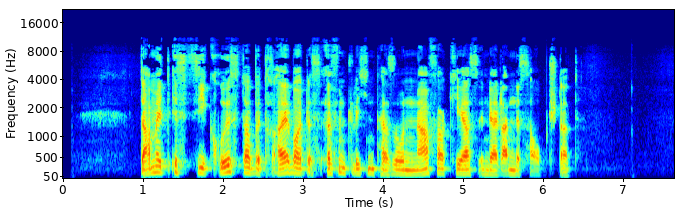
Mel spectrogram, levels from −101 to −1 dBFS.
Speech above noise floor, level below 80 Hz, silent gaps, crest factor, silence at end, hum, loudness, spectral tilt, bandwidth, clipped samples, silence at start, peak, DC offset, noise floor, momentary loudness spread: 49 dB; -64 dBFS; none; 24 dB; 1.35 s; none; -25 LUFS; -4.5 dB/octave; 11 kHz; under 0.1%; 1 s; -2 dBFS; under 0.1%; -74 dBFS; 8 LU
